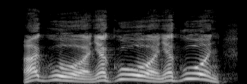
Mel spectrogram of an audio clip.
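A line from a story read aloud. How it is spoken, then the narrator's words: Yelled. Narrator (Russian): заорал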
